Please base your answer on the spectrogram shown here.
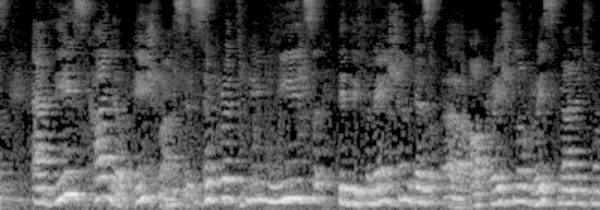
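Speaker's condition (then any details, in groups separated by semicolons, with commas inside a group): No condition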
